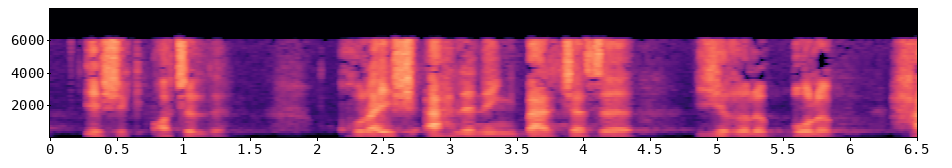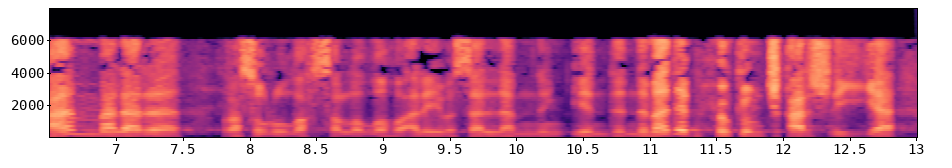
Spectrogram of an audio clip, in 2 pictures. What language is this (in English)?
Bulgarian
